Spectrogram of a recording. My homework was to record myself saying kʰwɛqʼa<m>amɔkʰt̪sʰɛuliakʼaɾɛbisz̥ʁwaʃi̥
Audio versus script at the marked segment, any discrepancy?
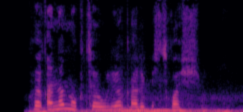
yes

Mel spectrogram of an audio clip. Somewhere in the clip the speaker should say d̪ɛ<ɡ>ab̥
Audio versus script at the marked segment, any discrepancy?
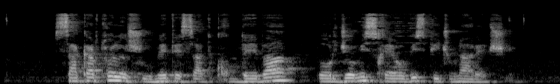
yes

